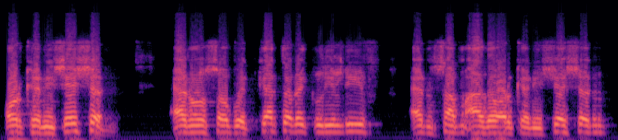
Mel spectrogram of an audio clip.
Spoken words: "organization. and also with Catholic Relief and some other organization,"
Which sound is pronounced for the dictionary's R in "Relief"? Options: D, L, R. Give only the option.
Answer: L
